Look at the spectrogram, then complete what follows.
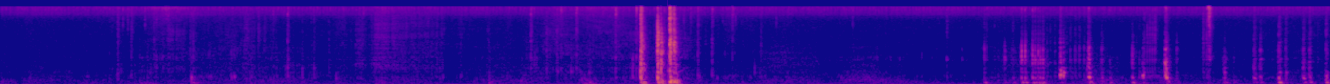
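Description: Handling noise from a plastic stamp positioning tool: a quick cluster of sharp clicks about six and a half seconds in, then a run of lighter clicks and taps near the end as hands press down on the closed lid to stamp the image.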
